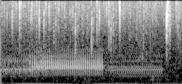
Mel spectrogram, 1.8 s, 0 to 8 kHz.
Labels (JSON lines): {"label": "biophony, croak", "recorder": "SoundTrap 500"}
